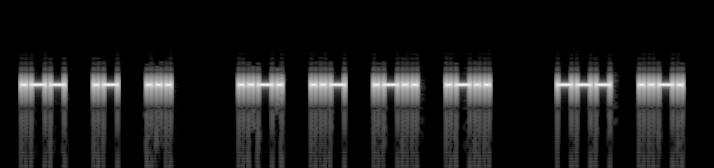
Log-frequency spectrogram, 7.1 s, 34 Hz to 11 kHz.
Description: Morse code, heard as a keyed tone, about 25 wpm, spaced as for 18 wpm, 600 Hz. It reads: WAS FULL OF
